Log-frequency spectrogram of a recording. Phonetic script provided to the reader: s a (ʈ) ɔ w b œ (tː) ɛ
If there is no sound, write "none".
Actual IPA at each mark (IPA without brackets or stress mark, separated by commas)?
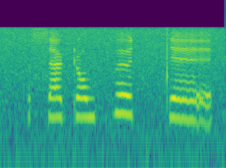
ʈ, tː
